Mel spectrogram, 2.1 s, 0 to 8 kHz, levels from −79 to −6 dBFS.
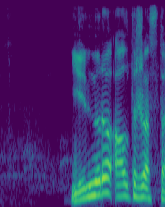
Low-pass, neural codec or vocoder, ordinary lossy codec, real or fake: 7.2 kHz; codec, 24 kHz, 6 kbps, HILCodec; none; fake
